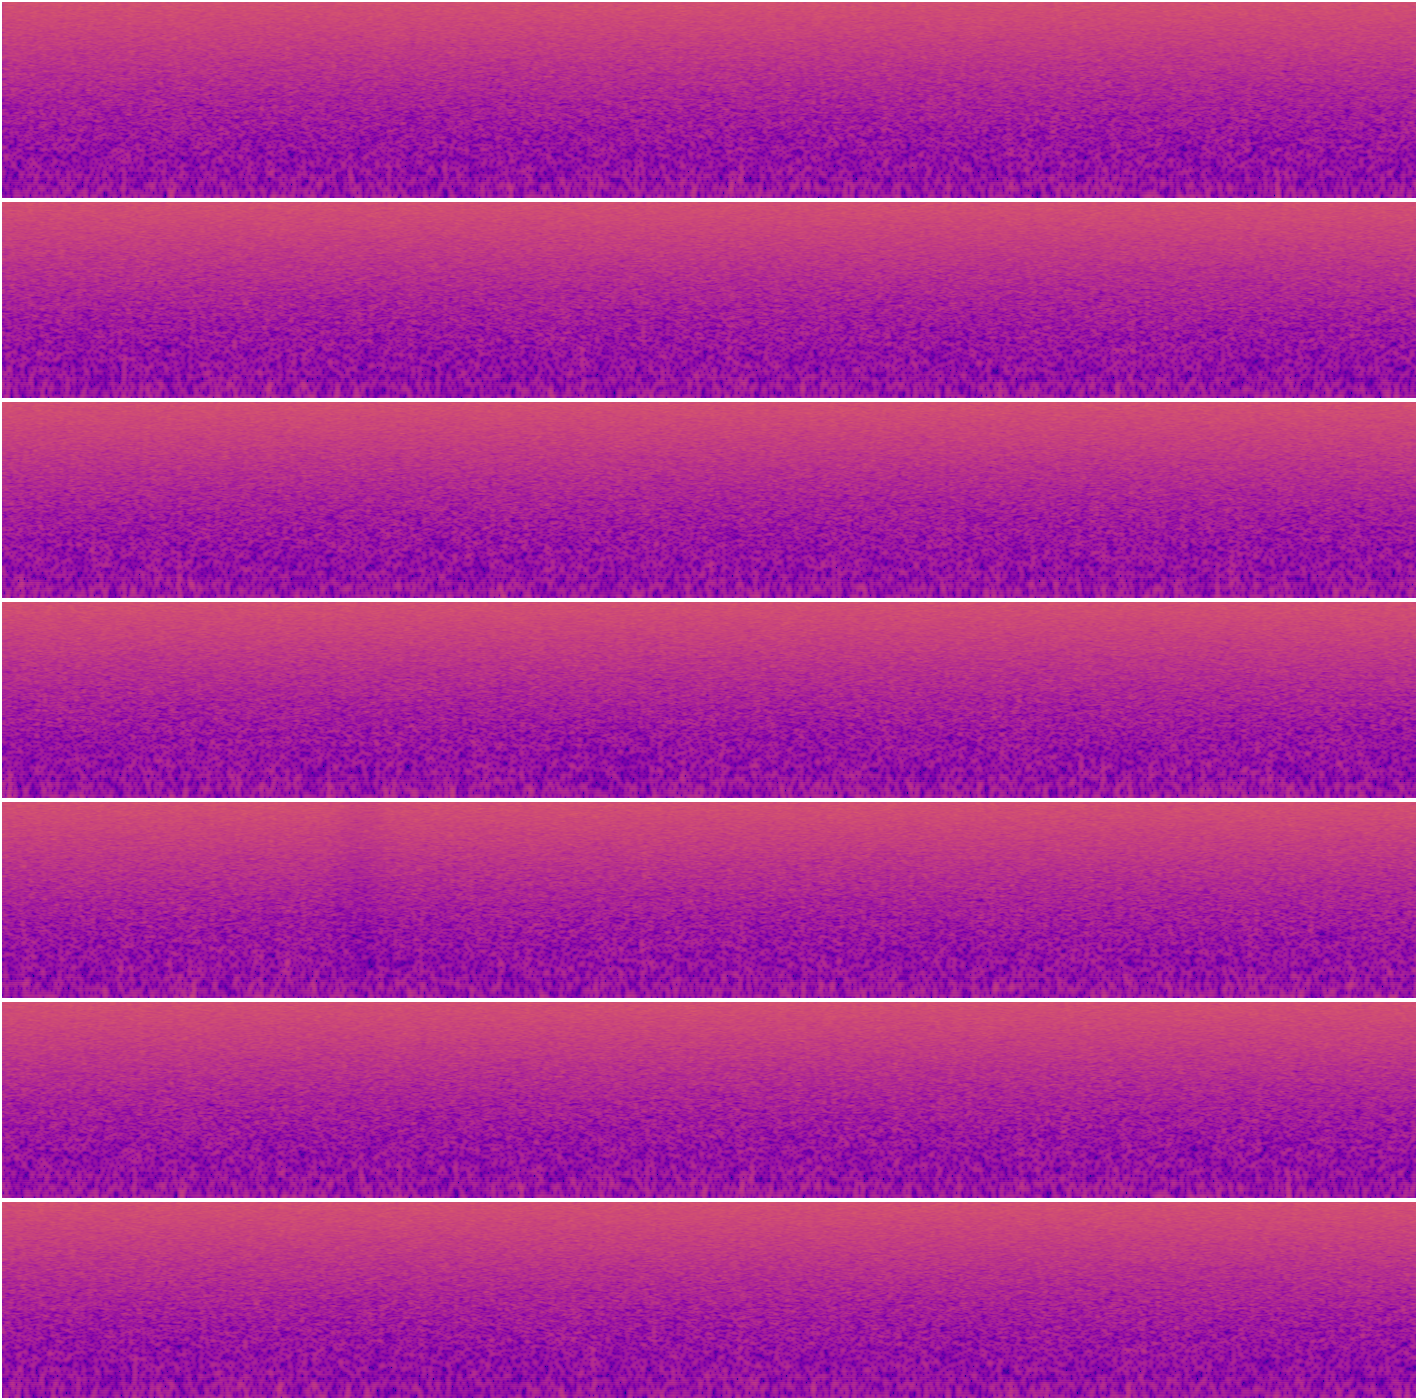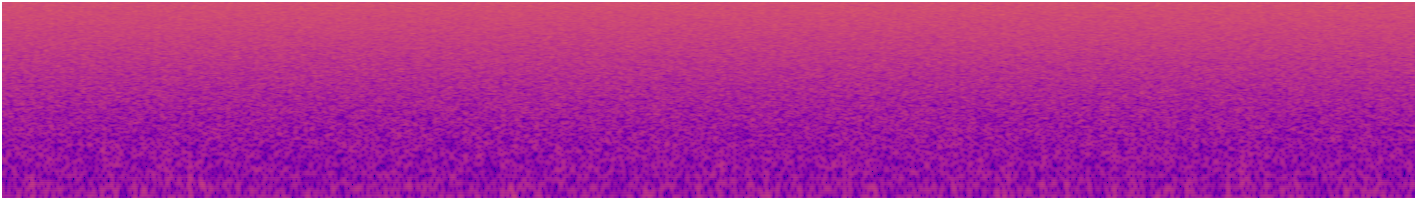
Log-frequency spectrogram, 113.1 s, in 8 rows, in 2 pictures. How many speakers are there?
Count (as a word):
zero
